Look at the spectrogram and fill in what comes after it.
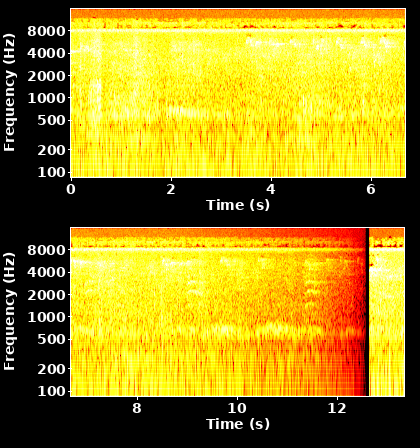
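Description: Forest ambience with a bird calling over and over, short high chirps about twice a second, over a steady low background hiss. The sound fades out near the end and drops to silence for a moment.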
